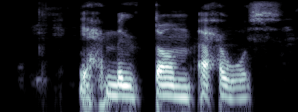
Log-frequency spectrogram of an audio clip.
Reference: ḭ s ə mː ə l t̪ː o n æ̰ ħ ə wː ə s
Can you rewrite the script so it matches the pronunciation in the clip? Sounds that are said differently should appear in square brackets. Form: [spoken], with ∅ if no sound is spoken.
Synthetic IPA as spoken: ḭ [ħ] ə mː ə l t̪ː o [m] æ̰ ħ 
